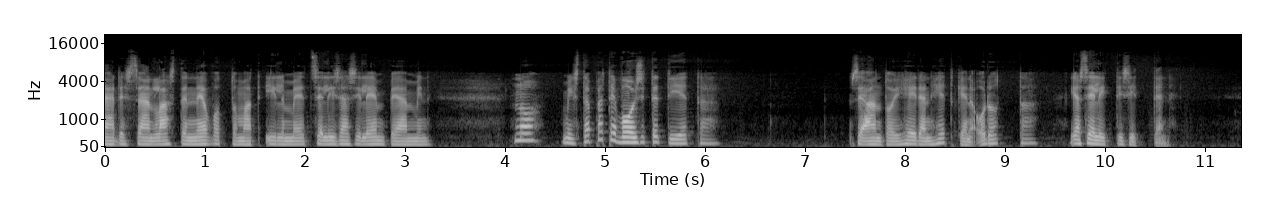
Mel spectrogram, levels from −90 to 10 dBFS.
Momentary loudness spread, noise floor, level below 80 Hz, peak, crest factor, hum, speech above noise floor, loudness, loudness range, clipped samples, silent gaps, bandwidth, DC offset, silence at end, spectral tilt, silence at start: 14 LU; -63 dBFS; -56 dBFS; -4 dBFS; 20 dB; none; 40 dB; -23 LUFS; 2 LU; under 0.1%; none; 11.5 kHz; under 0.1%; 0.7 s; -5.5 dB/octave; 0 s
